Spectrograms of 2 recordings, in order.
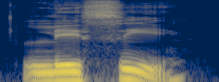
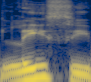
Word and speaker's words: Leslie: Leslie Valentine, pronounced Lacey. Okay, Lacey Valentine.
